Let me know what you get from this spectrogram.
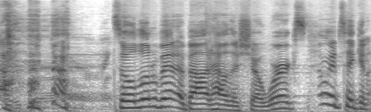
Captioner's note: laughs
